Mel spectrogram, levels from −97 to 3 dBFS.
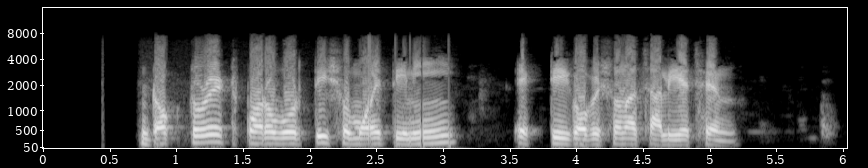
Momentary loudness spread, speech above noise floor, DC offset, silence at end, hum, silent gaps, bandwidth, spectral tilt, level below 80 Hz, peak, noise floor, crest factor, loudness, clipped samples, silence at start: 7 LU; 48 dB; under 0.1%; 0.85 s; none; none; 7.6 kHz; -6 dB/octave; -56 dBFS; 0 dBFS; -61 dBFS; 14 dB; -13 LUFS; under 0.1%; 0.75 s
